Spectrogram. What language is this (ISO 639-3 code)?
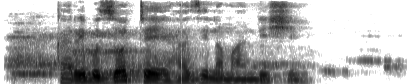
swa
